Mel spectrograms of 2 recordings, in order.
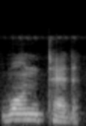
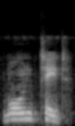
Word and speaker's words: wanted: finishing with Ed so people think that is one Ted but it's wanted in this situation to imagine it's a spell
